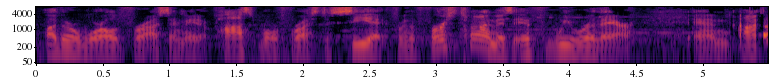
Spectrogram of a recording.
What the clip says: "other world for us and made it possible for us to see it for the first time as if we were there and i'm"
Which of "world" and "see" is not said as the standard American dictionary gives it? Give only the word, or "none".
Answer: none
